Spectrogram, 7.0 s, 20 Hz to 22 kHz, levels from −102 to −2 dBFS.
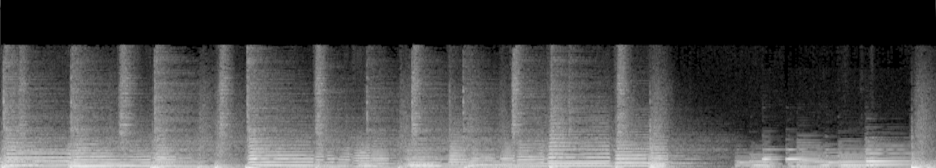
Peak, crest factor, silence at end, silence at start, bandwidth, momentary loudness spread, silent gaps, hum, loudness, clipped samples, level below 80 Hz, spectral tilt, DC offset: -2 dBFS; 18 dB; 0 s; 0 s; 16.5 kHz; 7 LU; none; none; -20 LUFS; under 0.1%; -30 dBFS; -5.5 dB/octave; under 0.1%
